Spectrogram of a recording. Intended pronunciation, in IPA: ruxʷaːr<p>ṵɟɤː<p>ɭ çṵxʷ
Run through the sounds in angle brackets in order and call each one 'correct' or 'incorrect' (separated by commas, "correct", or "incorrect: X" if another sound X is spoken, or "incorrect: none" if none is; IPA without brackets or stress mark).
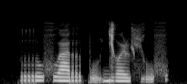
correct, incorrect: none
